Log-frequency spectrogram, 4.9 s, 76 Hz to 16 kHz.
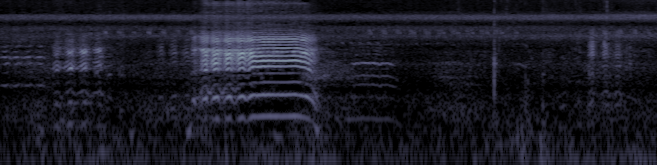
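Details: Black goat raised free-range without antibiotics on a hillside farm in Gimhae, South Gyeongsang, South Korea, clear August morning in 2020; one strong, tremulous bleat falling at its end, with faint bleats before and a soft later call.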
